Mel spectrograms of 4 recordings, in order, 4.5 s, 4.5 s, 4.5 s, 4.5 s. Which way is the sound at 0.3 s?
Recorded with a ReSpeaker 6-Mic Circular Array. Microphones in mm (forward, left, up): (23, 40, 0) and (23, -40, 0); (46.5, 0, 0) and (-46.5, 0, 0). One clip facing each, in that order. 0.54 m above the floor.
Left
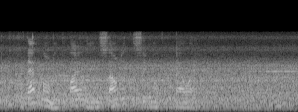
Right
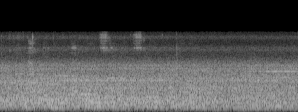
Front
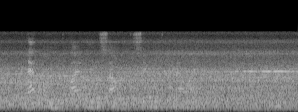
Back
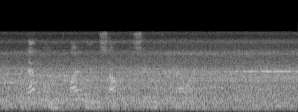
100° left.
